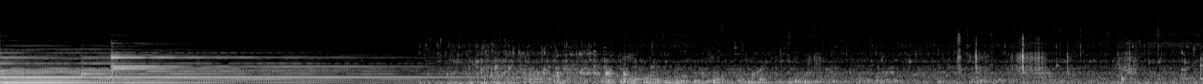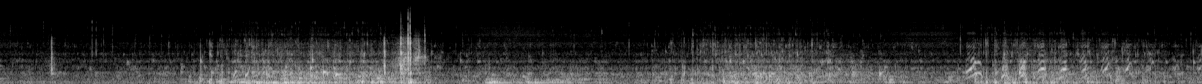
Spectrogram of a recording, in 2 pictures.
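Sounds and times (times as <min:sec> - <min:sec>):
bubbling and gurgling: 0:04.2 - 0:24.0
muffled underwater rumble: 0:04.2 - 0:24.0
sharp underwater clicks: 0:07.2 - 0:16.8.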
